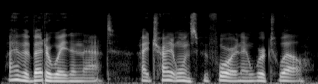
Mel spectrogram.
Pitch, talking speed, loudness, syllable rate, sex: 165 Hz, 300 wpm, -18 LUFS, 7.1 syllables/s, female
